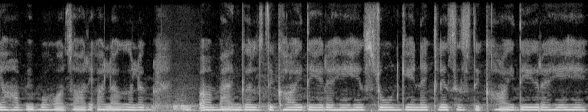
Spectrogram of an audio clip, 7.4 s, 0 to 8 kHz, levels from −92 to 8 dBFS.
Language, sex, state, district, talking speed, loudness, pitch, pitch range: Hindi, female, Himachal Pradesh, Shimla, 140 wpm, -13 LUFS, 175 Hz, 175-180 Hz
